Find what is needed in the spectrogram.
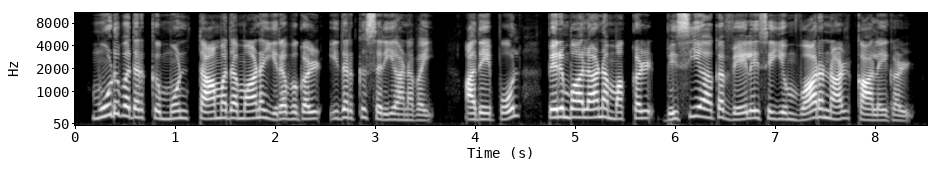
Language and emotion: Tamil, neutral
